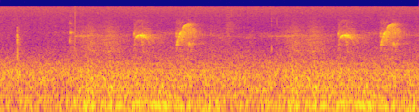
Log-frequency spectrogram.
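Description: A bird repeating a short two-note chirp twice, about two seconds apart, over a steady low rumble of outdoor ambience.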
